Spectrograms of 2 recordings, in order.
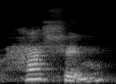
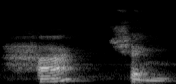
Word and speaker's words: Hashem: Hashem, que es una H aspirada, Hashem, el nombre.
